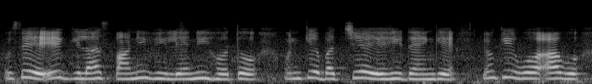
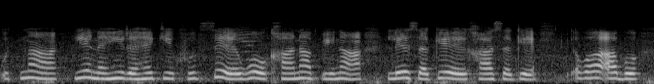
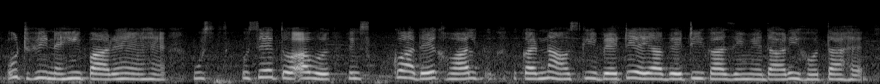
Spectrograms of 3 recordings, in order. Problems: constant background noise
